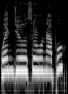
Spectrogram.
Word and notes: wenju'su'napu: wen'ju'su'napu; Mi'gmaq

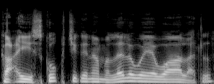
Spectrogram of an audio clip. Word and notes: elue'wa'latl: Mi'gmaq

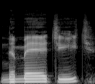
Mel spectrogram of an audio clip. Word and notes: nme'ji'j: Mi'gmaq

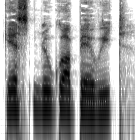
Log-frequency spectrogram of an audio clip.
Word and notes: gesnugwapewit: Mi'gmaq

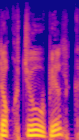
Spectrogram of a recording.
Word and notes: toqju'pilg: Mi'gmaq

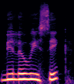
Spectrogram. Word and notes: miluisig: Mi'gmaq

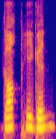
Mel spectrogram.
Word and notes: galqign: Mi'gmaq

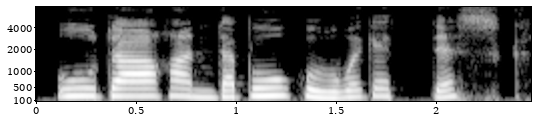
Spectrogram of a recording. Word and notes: u'ta'qan: Mi'gmaq

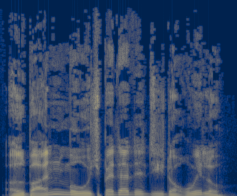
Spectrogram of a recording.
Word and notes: petatejitoq: Mi'gmaq

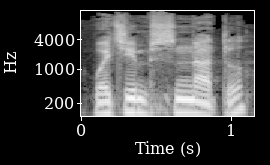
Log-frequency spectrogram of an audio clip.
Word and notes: wejimsnatl: Mi'gmaq

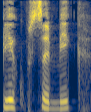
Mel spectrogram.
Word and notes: piwgsmig: Mi'gmaq

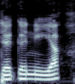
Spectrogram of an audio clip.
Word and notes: tegniaq: Mi'gmaq

